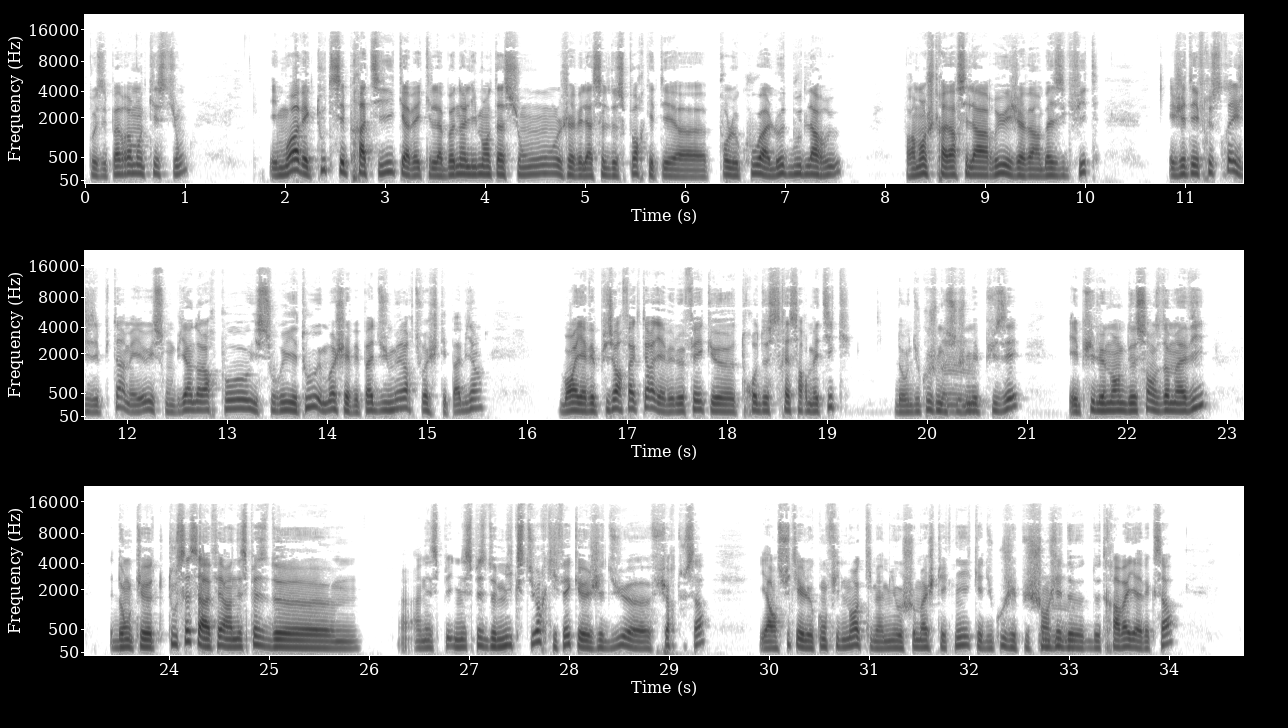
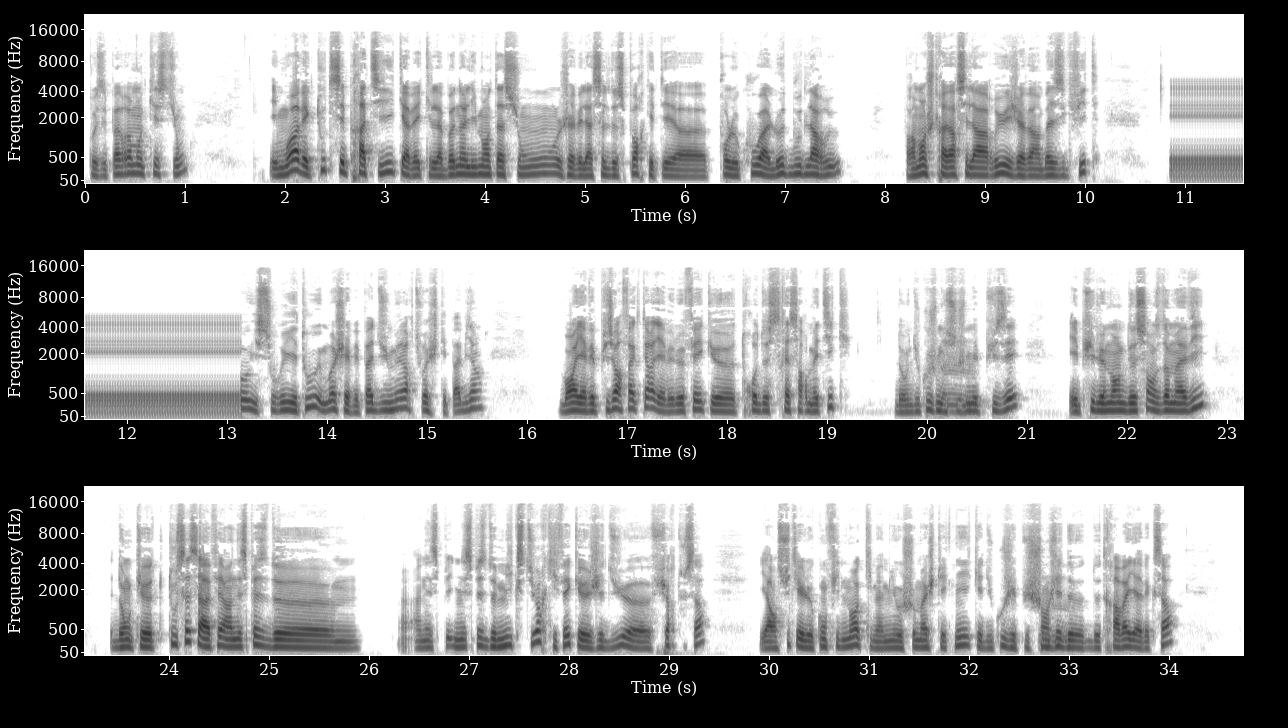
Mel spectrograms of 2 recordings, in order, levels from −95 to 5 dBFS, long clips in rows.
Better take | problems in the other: first | audio freezing; at 11 s for 2.5 s

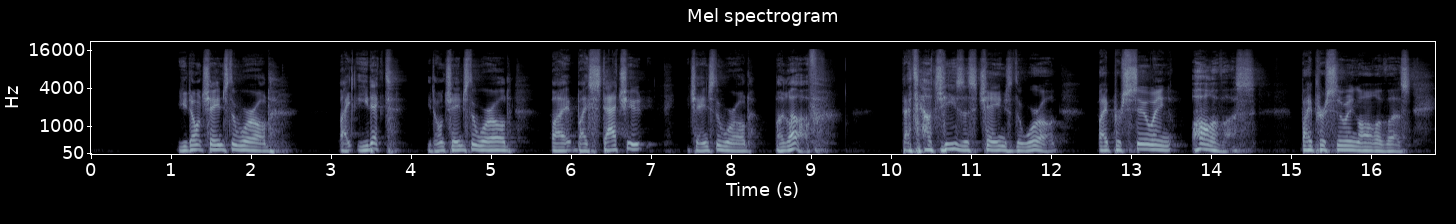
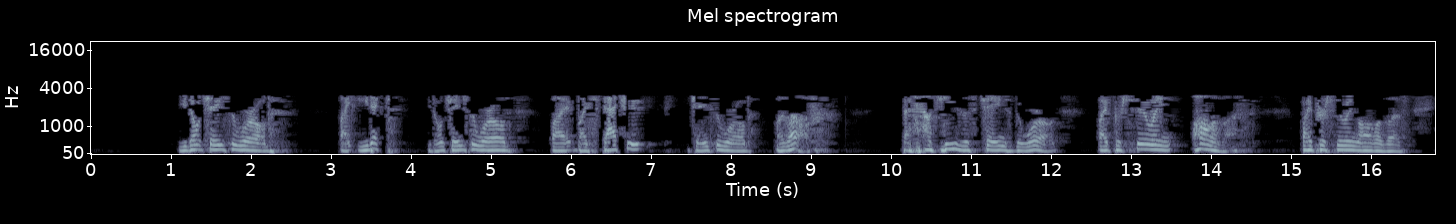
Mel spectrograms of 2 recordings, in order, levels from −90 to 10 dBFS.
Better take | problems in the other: first | garbled, watery; badly; nothing above 3 kHz

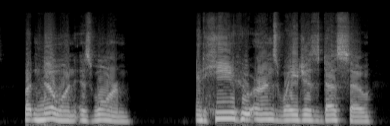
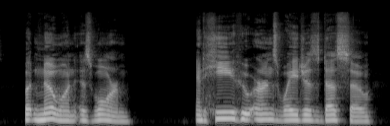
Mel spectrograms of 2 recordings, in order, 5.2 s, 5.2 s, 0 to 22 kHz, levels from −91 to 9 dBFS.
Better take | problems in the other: second | distortion; slight; 8% of the sound clipped

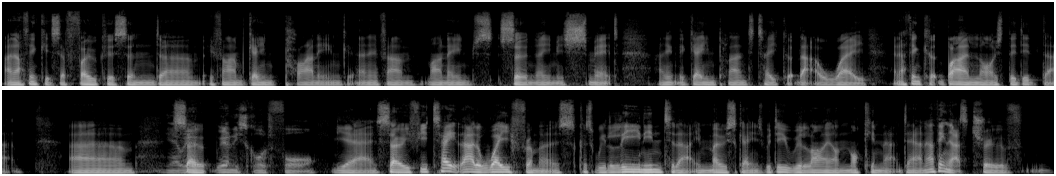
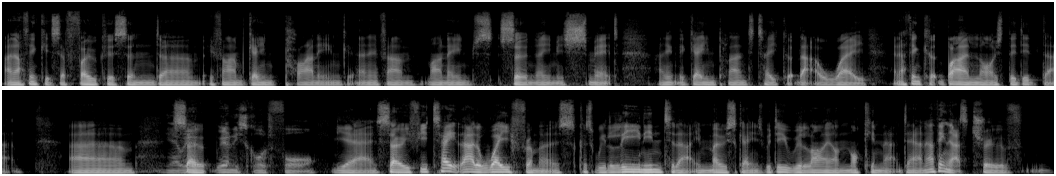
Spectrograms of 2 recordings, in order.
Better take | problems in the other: neither | none

